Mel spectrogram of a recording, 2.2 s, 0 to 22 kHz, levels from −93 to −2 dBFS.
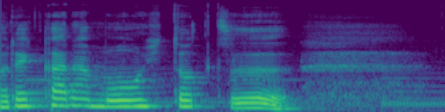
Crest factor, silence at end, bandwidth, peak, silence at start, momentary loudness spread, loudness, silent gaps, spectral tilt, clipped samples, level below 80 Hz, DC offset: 16 dB; 0.1 s; 14 kHz; -14 dBFS; 0 s; 21 LU; -29 LUFS; none; -6.5 dB/octave; under 0.1%; -66 dBFS; under 0.1%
